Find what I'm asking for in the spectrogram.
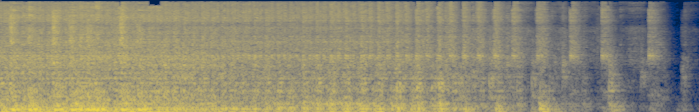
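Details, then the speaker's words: Small Villiers single-cylinder engine running loose on the workshop floor, not bolted down: thumping about three beats a second, even and steady while it chatters on the floor, then dying away; runs well. "wow there we go she runs and she seems to run very well if I sounded a bit naughty it's because it was chattering and bouncing around on the on the workshop floor"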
